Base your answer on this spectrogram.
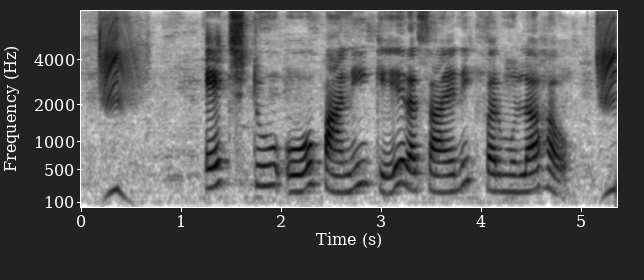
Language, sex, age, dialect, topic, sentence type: Bhojpuri, female, 18-24, Western, agriculture, statement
